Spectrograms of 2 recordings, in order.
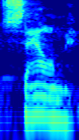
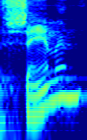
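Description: First: Salmon with the L sounded, SAL-mun; salmon as in "Sal" plus "mun"; Jenna's pronunciation. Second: Salmon with silent L, SAM-un; salmon as SAM-un, lifted at the end; his own pronunciation. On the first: Retold or imitated. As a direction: say salmon with an audible L. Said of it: "that's the way that Jenna said the word". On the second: Shown as a demonstration. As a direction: say salmon without any L. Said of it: "I say salmon".

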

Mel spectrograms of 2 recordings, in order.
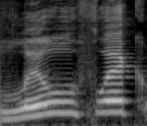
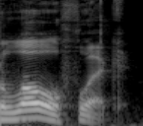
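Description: First: LIL said with a short i, as in lily; "Lil" rhyming with pill; pronounced Lil. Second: LOL said as one word with a rounded o; "Lol" as a single rounded-vowel word; pronounced Lol. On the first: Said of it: "Is it pronounced [name]". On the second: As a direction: say "Lol" as one syllable, not spelled out. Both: Shown as a demonstration.

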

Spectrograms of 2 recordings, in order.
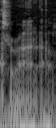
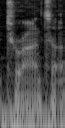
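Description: First: Toronto said tor-ON-oh, middle t dropped; Toronto without the t. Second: Toronto said with a clear t, tor-ON-toe. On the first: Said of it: "not Toronto". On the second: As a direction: pronounce Toronto with the middle t sounded. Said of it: "obviously you say Toronto". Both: Shown as a demonstration.

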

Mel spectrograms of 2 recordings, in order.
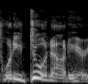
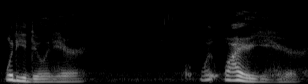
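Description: First: Demonstrating a harsh challenge; mock-harsh question, as the wrong voice. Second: Low, hushed, gentle question; tender probing. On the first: Shown as a demonstration. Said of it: "It's not in a harsh". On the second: Acted. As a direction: softly draw her out. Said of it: "it's in a tender voice".

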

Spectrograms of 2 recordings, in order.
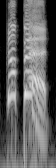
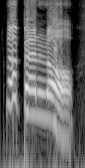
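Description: First: Pitched up, impressed. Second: Said in the usual way. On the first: Real, not acted. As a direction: squeak out the praise.

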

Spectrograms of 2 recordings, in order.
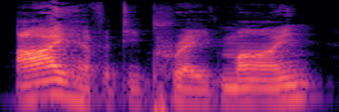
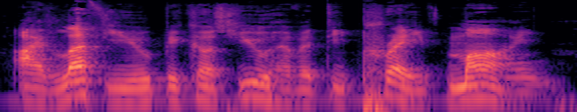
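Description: First: "I" punched louder, rising question at "mind"; indignant echo question. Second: Said in the usual way. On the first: Acted. Captor retorts to former friend, stressing "I" in disbelief. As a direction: throw it back, hitting "I". Throws the accusation back as question.

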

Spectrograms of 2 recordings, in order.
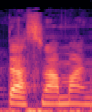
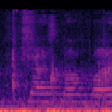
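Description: First: Said in the usual way. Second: Unvoiced whisper of the refusal; whispered rebuke. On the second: Shown as a demonstration. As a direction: breathe it out without voice. Whispered rebuke during throwing demo.

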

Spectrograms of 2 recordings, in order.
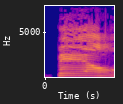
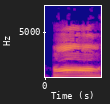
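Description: First: "Baal" pronounced BAYL, rhyming with "sail"; Baal said as "bail". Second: "Baal" pronounced BAHL, with an open AH; Baal said as "ball". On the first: Preacher offering one option for the idol's name, "Baal" said as BAYL. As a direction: say "Baal" with a long AY vowel. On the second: Preacher offering the other option for the idol's name, "Baal" said as BAHL. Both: Shown as a demonstration. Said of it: "however you want to pronounce it".

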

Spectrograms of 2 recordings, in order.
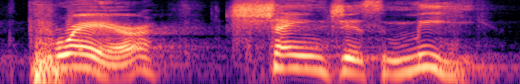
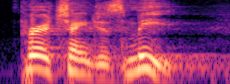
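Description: First: Slow emphatic. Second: Said in the usual way. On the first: Shown as a demonstration. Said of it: "Last thing".

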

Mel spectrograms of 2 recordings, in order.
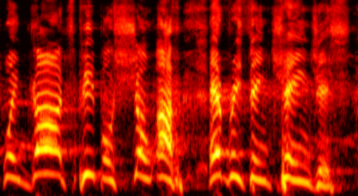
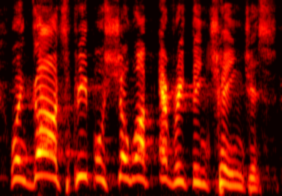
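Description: First: The repeat belted out, GOD'S punched; louder preached repeat. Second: Said in the usual way. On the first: Shown as a demonstration. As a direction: hit it harder the second time. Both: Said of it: "Let me repeat that".

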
